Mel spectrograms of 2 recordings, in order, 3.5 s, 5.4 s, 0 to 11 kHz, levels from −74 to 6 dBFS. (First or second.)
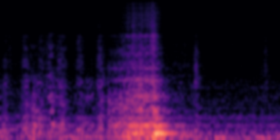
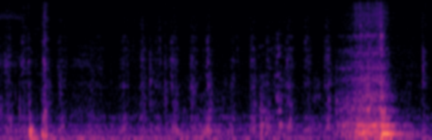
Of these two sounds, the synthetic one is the first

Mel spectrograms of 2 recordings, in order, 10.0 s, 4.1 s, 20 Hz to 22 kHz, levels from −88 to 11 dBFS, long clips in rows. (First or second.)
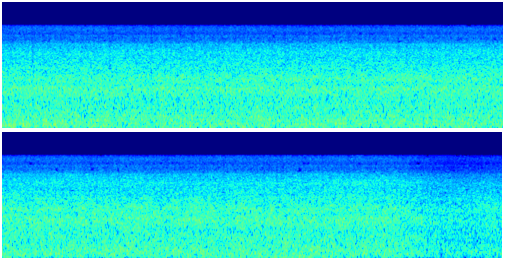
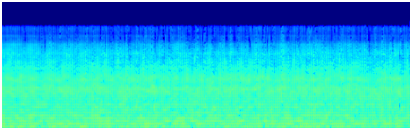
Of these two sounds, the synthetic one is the second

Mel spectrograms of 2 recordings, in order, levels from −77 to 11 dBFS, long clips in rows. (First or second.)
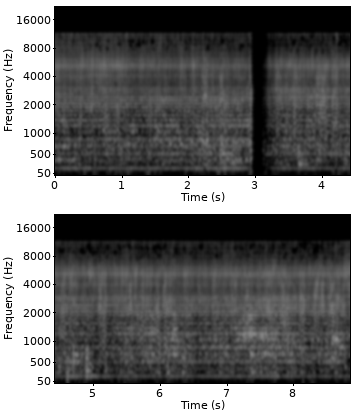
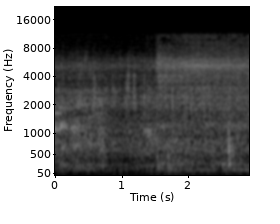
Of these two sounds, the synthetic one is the first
